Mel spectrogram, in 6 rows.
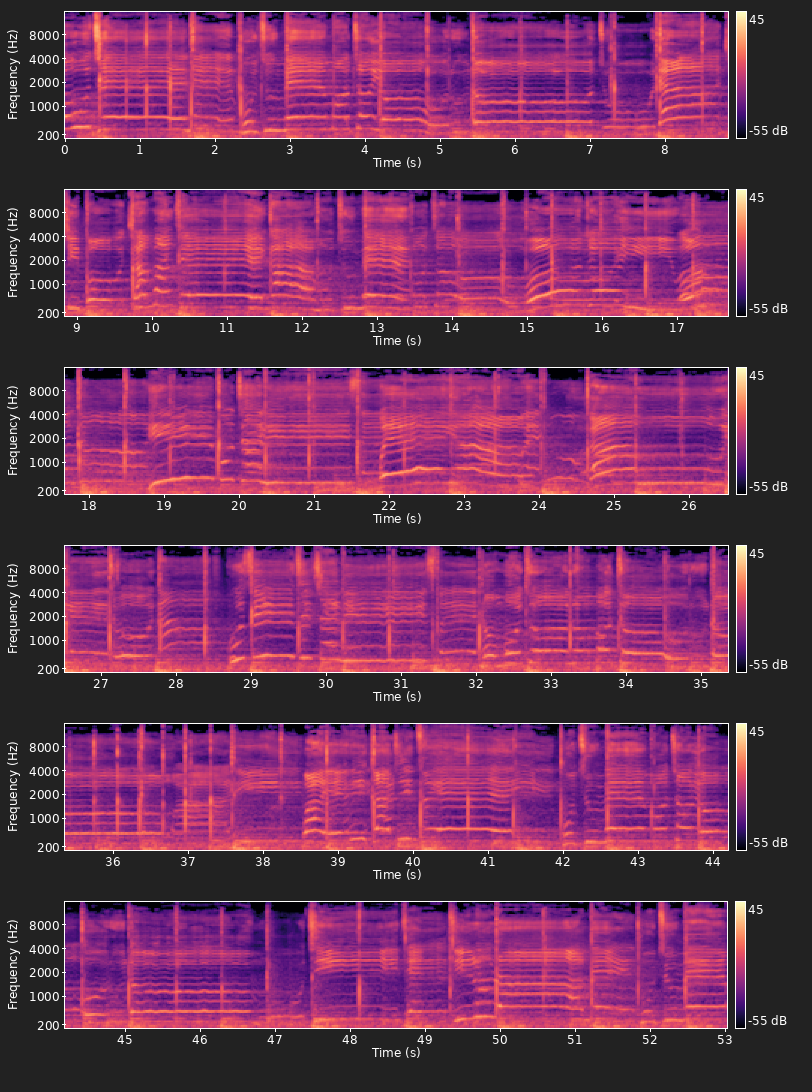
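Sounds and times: sharp percussive strikes: 0.0 - 53.0
women singing in harmony: 0.0 - 53.0.

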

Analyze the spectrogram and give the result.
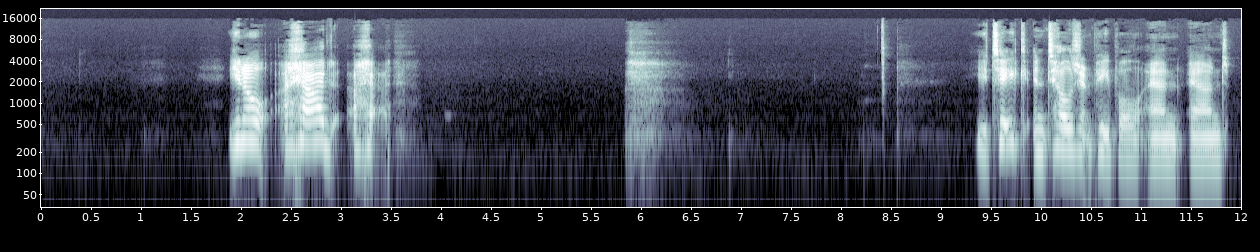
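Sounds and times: woman sighing: 5.8 - 6.5
faint mouth click: 8.4 - 8.6.

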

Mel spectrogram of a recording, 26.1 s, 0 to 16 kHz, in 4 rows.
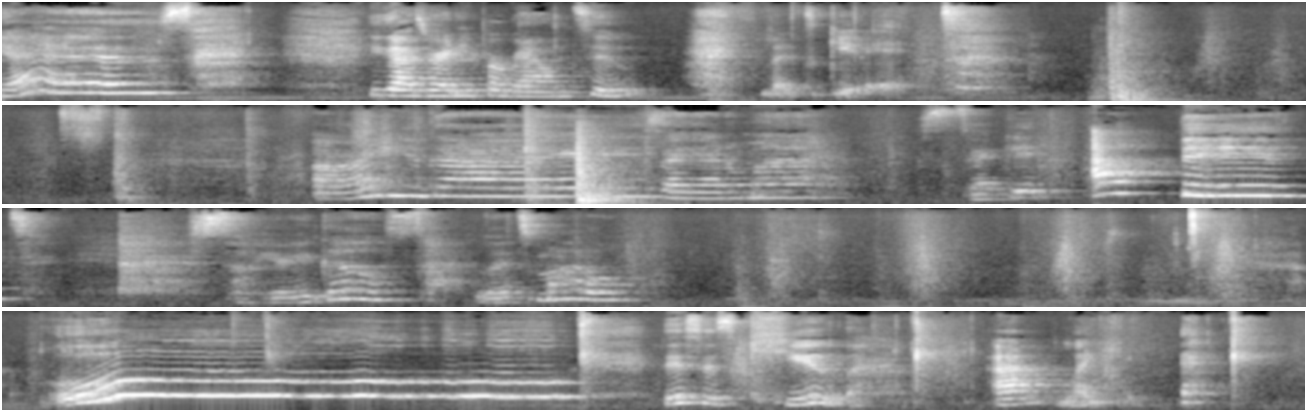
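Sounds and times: closet door thump: 5.4 - 6.0, 9.2 - 9.8
barefoot footsteps on carpet: 15.9 - 19.4, 23.0 - 25.2.

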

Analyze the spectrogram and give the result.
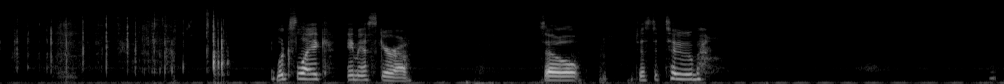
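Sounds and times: packaging crinkling and tearing: 0.0 - 2.3.

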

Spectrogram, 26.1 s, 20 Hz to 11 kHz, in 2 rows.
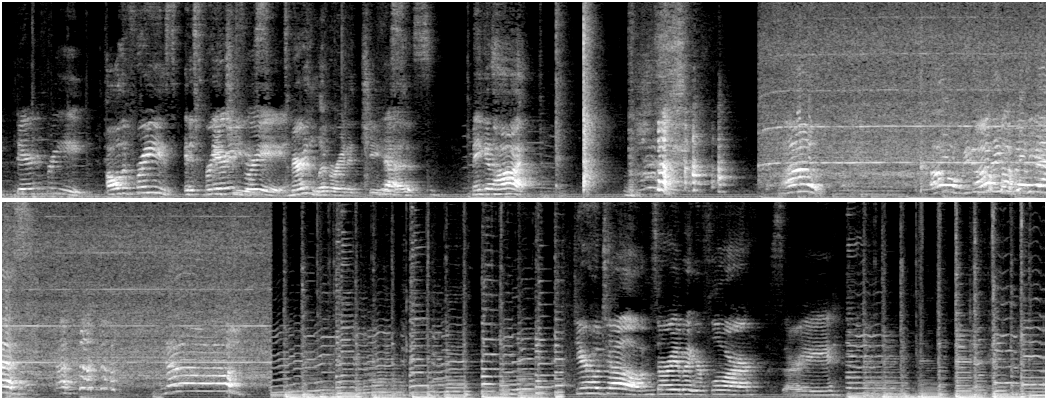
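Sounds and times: upbeat guitar music: 0.0 - 2.2, 2.8 - 7.7, 9.6 - 13.5, 16.4 - 20.2, 23.6 - 26.0
hair dryer running: 9.4 - 16.5.

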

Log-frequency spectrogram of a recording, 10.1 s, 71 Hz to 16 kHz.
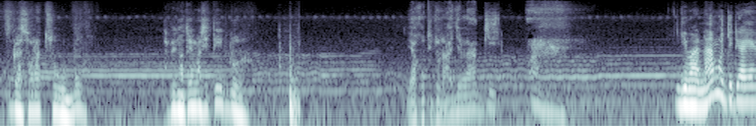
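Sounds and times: insect-like buzzing hum: 0.0 - 10.0
short thud: 3.7 - 4.1.

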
